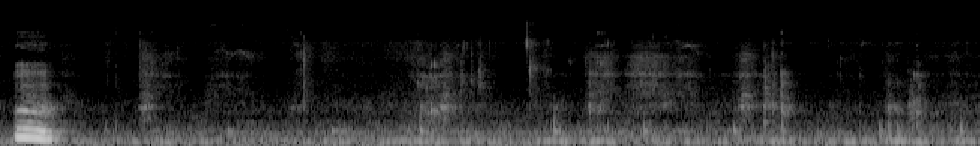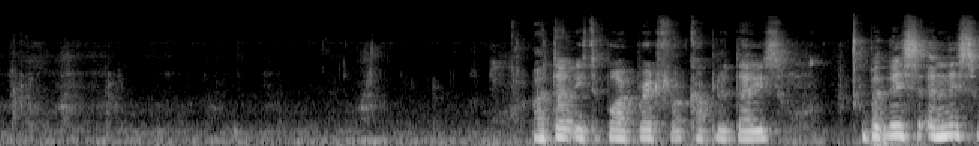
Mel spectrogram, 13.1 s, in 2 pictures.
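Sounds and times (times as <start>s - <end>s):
person chewing bread: 0.5s - 10.1s.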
